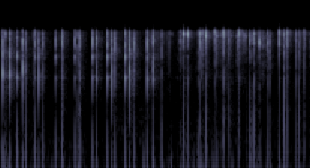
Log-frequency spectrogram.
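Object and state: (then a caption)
Small jar metal lid tapped with fingernails. Long fingernails tap and scratch the silver metal screw lid of a small jar with a blue label, held close to the microphone. A fast, irregular run of sharp, bright clicks and short scrapes follows, each dying almost instantly, with a brief metallic ping now and then.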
